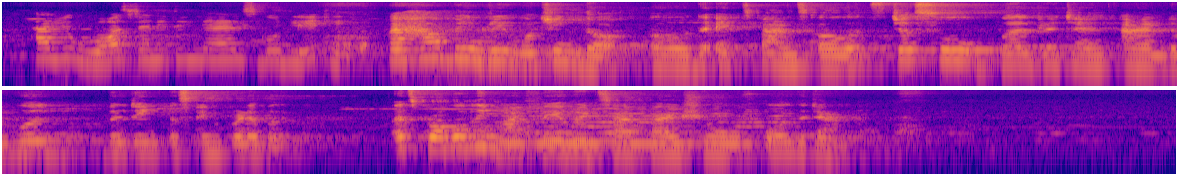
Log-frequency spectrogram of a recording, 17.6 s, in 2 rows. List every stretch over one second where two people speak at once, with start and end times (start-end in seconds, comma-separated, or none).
none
